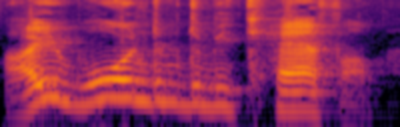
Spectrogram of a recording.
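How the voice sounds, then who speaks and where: A man's voice: on the high side, big pitch swings, normal speed, dark tone, slight background noise, pitched above the performer's own voice. A man voicing a proud, stern old steam engine in a storybook, with a Welsh accent and a pompous, scolding manner. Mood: grave. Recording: music behind the voice.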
